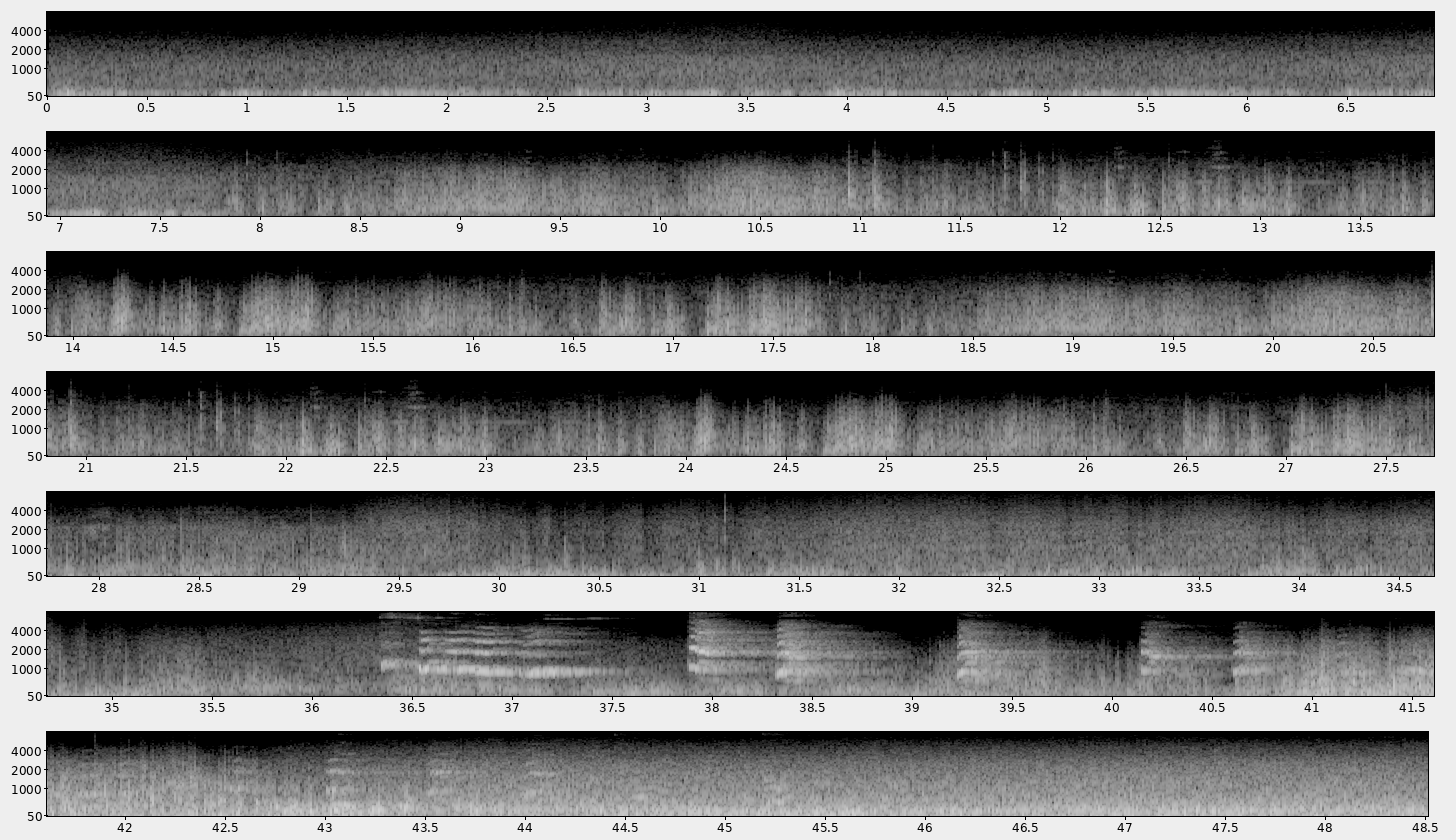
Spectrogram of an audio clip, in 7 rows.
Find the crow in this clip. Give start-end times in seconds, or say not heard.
not heard.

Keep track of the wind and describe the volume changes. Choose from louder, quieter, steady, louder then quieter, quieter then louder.
louder.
